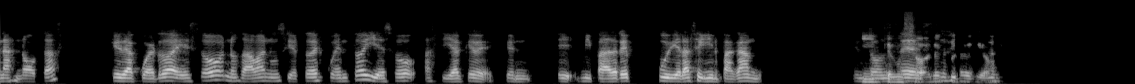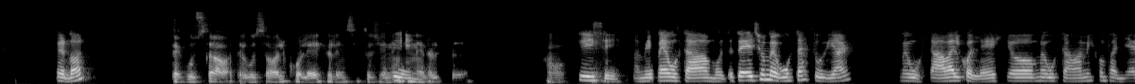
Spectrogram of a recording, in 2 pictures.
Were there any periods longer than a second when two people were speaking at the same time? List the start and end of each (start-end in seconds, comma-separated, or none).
8.6-10.0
